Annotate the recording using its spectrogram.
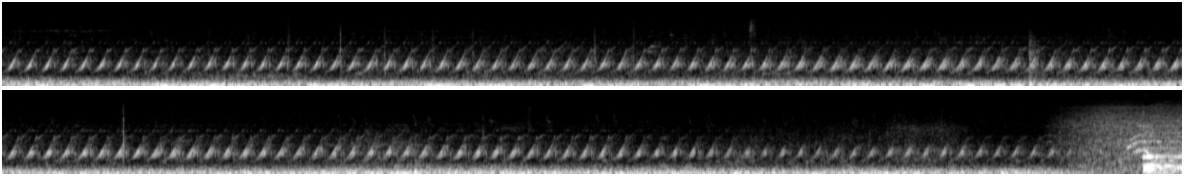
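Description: Wind rumbling on the microphone, with a steady, rapidly pulsing buzz above it.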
